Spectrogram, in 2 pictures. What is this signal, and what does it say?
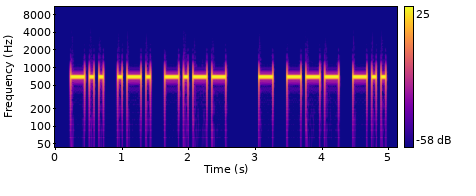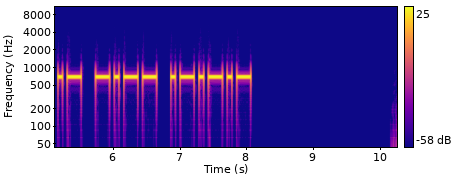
Morse code, heard as a keyed tone, about 17 wpm, 700 Hz. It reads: DRY TODAY.
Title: Sentences from Top 1000 Words - Review Part 3 - 17wpm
